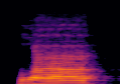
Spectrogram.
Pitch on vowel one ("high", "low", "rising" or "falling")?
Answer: low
